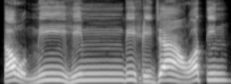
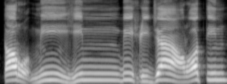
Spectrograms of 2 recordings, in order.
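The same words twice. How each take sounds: No difference in how they are said.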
